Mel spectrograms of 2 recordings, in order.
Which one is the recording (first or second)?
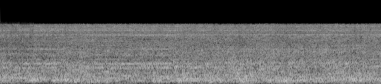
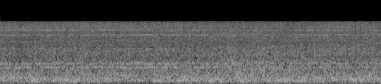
second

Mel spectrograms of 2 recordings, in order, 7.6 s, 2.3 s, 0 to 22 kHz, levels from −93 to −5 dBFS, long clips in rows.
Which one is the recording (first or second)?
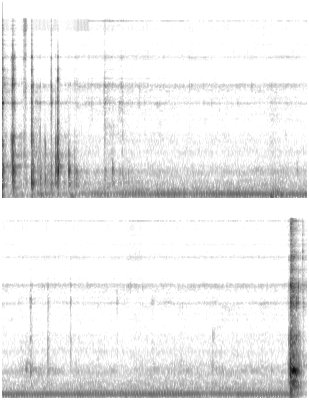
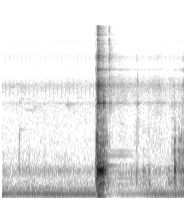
second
